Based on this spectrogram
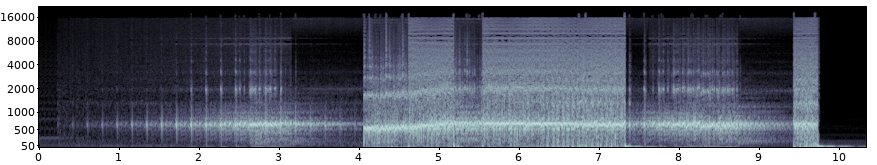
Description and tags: Static build and scream intense 3
Weird static build I made on Korg EMX, noise reduced on Audacity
